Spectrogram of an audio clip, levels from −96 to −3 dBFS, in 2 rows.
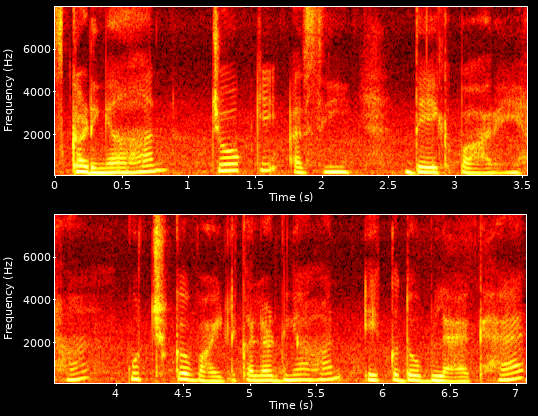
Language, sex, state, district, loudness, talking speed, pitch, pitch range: Punjabi, female, Punjab, Kapurthala, -18 LUFS, 150 wpm, 240 Hz, 225-270 Hz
